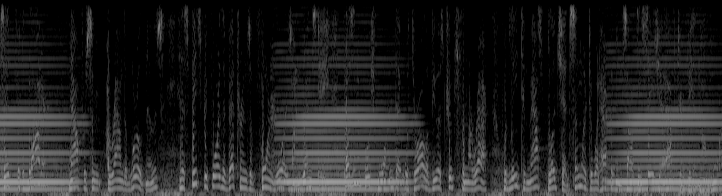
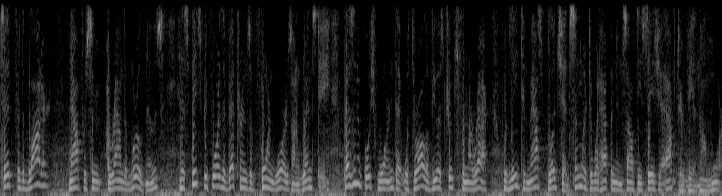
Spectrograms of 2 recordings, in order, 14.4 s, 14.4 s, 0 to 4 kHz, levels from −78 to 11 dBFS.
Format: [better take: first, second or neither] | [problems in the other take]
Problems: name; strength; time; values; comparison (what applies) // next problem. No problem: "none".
second | background sound (Bowed string instrument); 4 dB above the speech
